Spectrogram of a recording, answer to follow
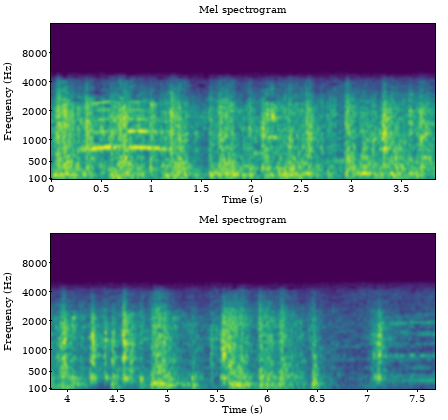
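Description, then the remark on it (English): A heavy, empty dolly is sent crashing into the bottom box of a high pile of wooden boxes ready for shipping, setting off a long, loud jumble of clattering, banging thuds and tumbling wood that keeps going for several seconds before tapering off. “I grabbed a heavy, empty dolly, gave it a flying start, sent it crashing into the bottom box of the barrel.”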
